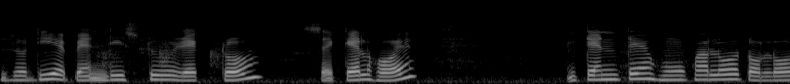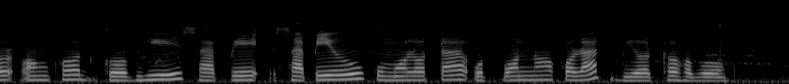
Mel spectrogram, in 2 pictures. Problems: background sounds at intervals, background conversations at intervals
